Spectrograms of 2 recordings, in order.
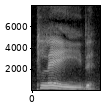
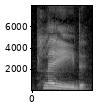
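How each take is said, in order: No difference in how they are said.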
